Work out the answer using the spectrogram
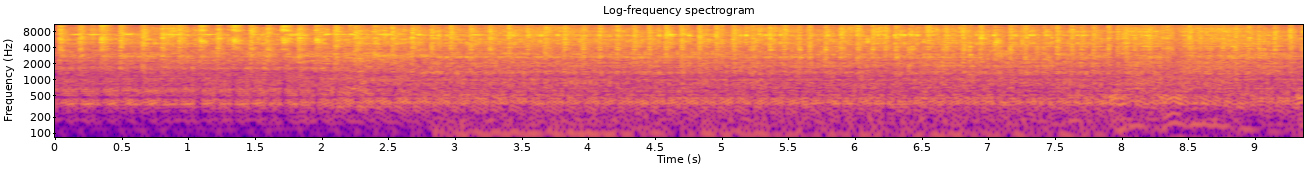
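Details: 2009 Wen 3814 chainsaw, a Homelite 25AV variant with little wear. Howls at a steady high pitch, then dips a touch and climbs again, with no misfire or sputter audible: running normally.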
